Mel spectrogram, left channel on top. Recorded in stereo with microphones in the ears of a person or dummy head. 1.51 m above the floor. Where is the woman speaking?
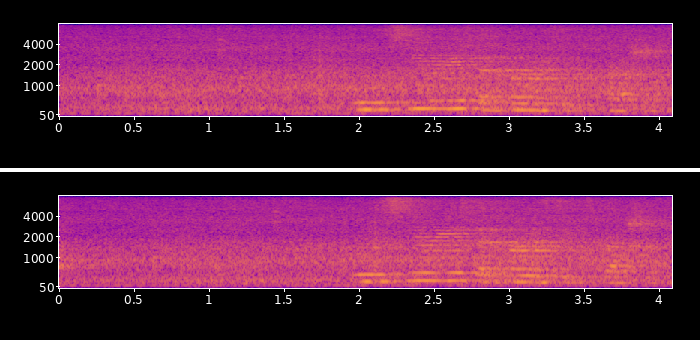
70° right (ahead or behind), 3.5 m.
